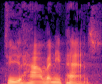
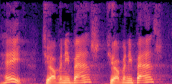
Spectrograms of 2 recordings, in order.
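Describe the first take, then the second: First: Slow, measured "Do you have any pens"; unhurried teacher's model with a falling end; careful model. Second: Higher, linked question rising on "pens"; casual asking tune, rising to "pens"; natural intonation. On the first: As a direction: lay out the question slowly, falling on "pens". Plain model before intonation version. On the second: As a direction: call "Hey", then lift "Do you have any pens" as one run. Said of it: "con pronunciación e entonación". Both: Shown as a demonstration.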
